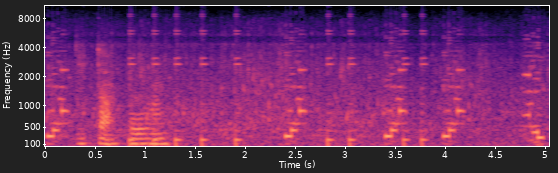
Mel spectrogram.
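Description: Menu blips sound in short, quick beeps.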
